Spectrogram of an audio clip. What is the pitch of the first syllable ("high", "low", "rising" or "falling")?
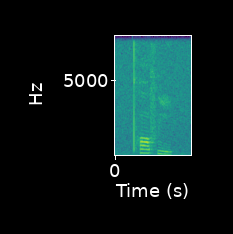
high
